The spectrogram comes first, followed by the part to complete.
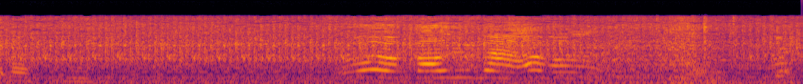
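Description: Kubota tractor's diesel engine running steadily. A person's voice cuts in briefly about two seconds in.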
